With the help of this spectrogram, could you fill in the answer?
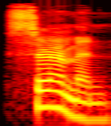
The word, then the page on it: sermon: American English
